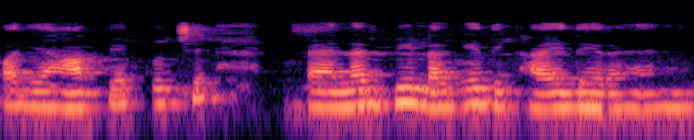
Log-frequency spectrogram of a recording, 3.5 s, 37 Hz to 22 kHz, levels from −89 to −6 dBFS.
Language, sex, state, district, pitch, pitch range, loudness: Hindi, female, Bihar, Saharsa, 165 Hz, 155-190 Hz, -28 LUFS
